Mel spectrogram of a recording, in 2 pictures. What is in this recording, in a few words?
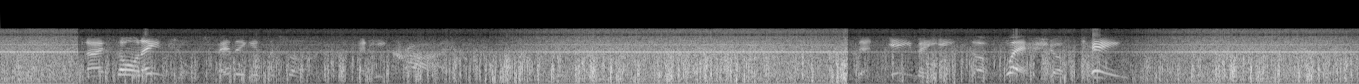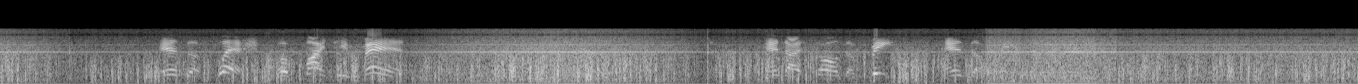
priest radio; svencoop; hunger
